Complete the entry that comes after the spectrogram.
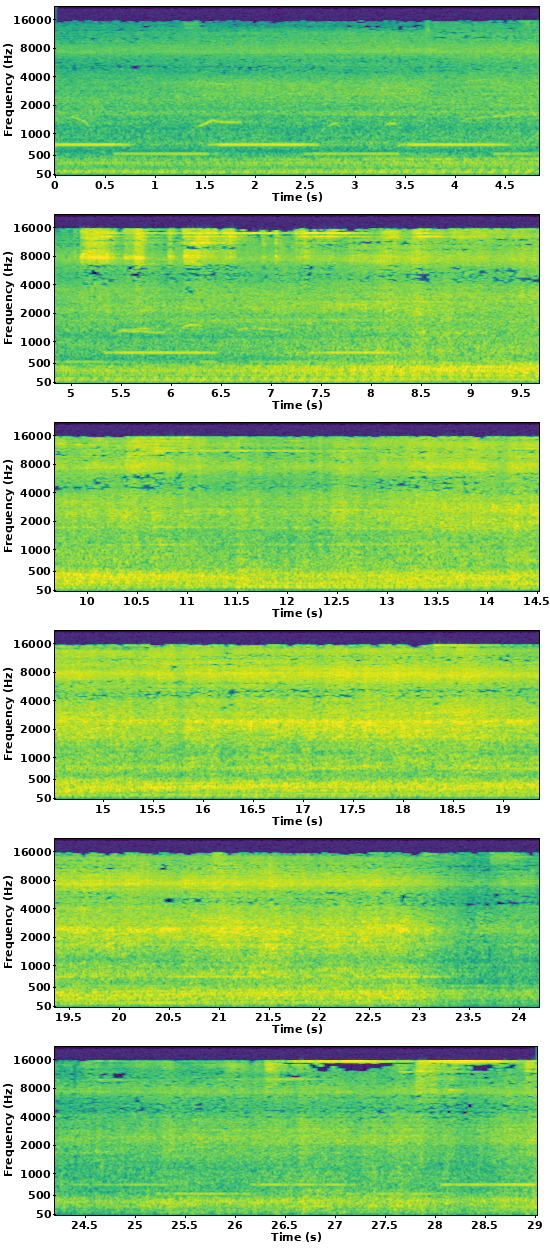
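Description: A long passenger train hauled by a diesel-electric locomotive passes close by. The engine rumble swells and peaks as the locomotive goes past, then drops off suddenly, leaving the rolling clatter of the coaches' wheels on the rails. A level-crossing warning bell chimes in two alternating tones at the start and again near the end.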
